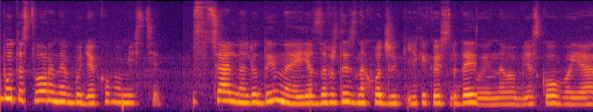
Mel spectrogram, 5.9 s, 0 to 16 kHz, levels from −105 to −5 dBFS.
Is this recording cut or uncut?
cut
